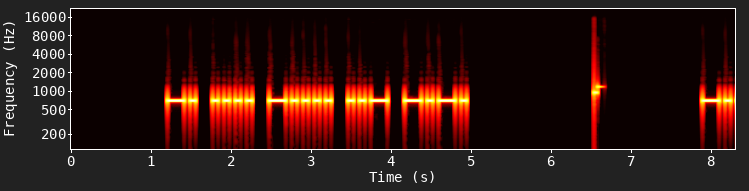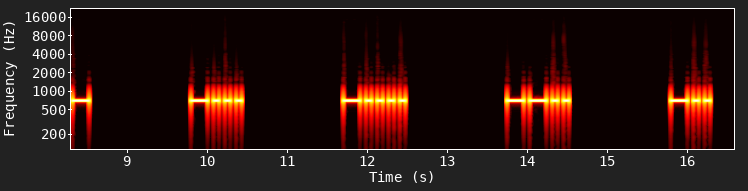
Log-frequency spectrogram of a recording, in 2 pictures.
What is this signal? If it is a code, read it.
Morse code, heard as a keyed tone, about 17 wpm, spaced as for 9 wpm, 700 Hz. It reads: NH6UC KB6ZD
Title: USA Call Signs - 5 Characters - 6x Character Spacing - 17wpm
